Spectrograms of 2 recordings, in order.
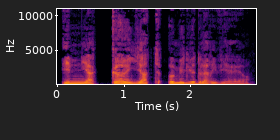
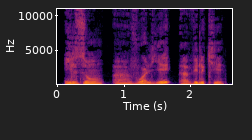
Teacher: Faites attention de passer directement de la semi-voyelle à la voyelle suivante. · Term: la semi-voyelle y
